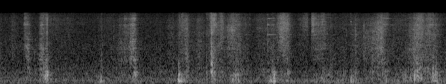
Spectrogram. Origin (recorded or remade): recorded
